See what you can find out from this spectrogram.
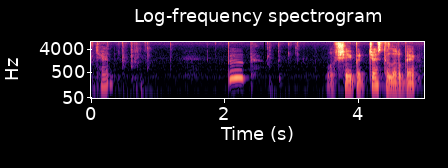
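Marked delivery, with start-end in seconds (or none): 2.0-2.4 high playful boop. Pretend. Blink sound while keying eyelids.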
